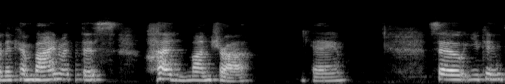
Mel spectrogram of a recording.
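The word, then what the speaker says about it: har: chant along with this hud sound and it's actually h-a-r but i'm gonna type this in it's spelled h-a-r but when you pronounce it you wanna roll the r the best that you can so the r is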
